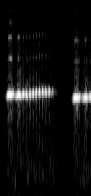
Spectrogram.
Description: Bokmakierie

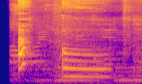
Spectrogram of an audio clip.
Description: Uh Oh

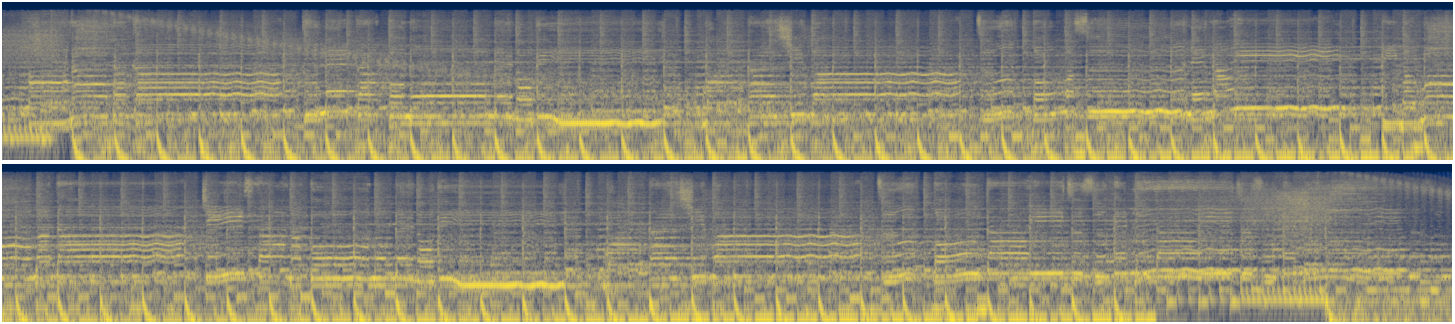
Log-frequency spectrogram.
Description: Melody

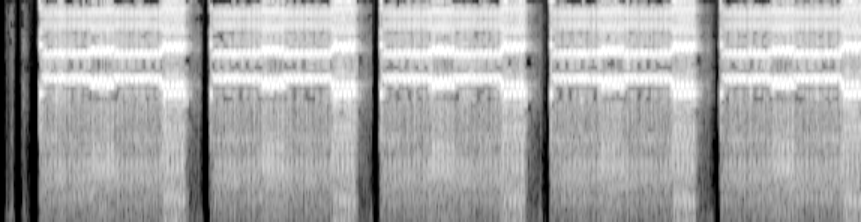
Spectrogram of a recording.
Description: Scott Air Pack

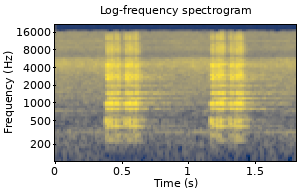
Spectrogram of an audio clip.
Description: Volt alert

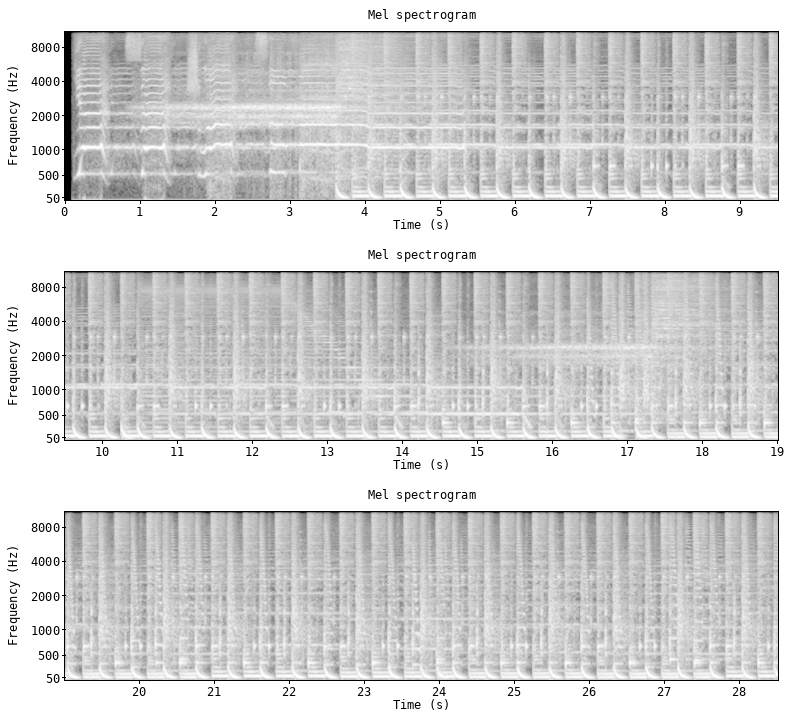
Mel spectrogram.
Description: Rock

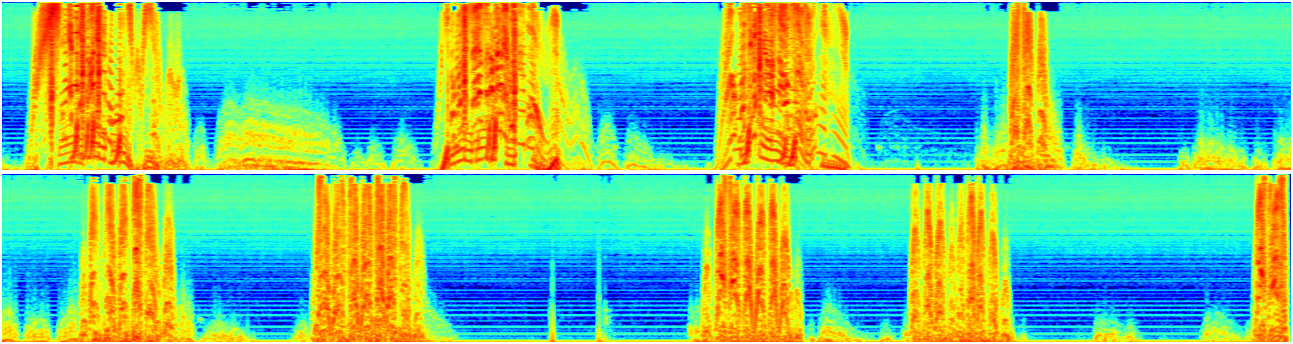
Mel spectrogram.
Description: Record Scratches

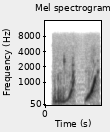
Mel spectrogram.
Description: Bubble Sms

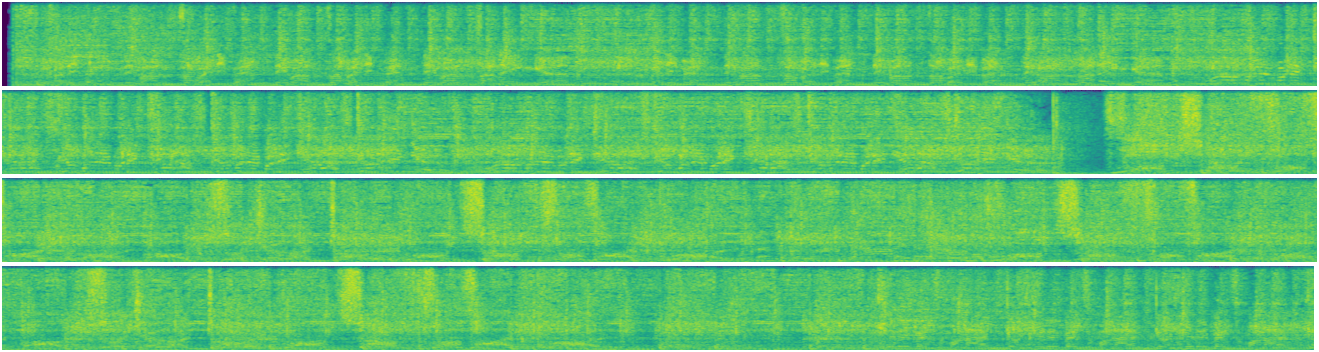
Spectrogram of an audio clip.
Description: Rock; Deathnote

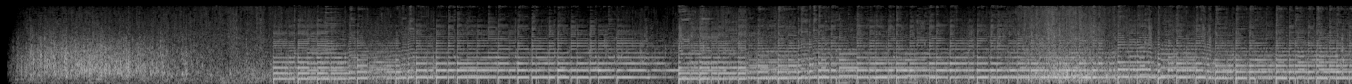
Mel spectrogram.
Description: Remix Guitar

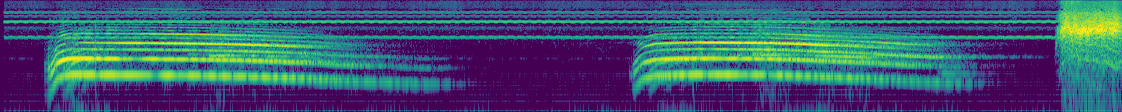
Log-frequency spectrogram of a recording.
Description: Tuba Tube; Amitabh

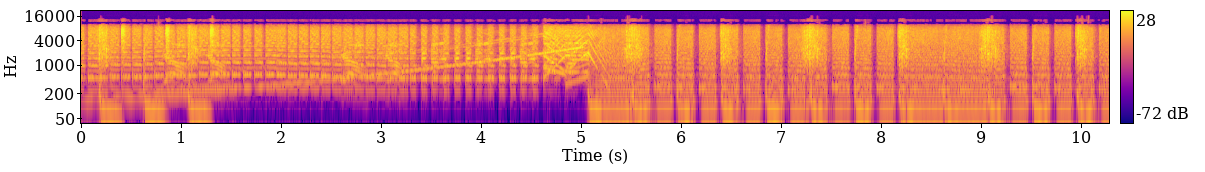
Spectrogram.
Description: Bassline

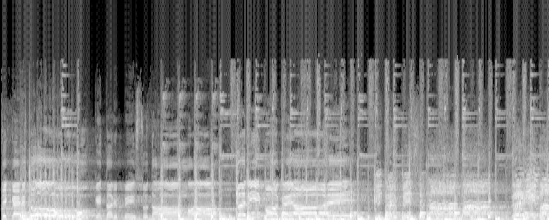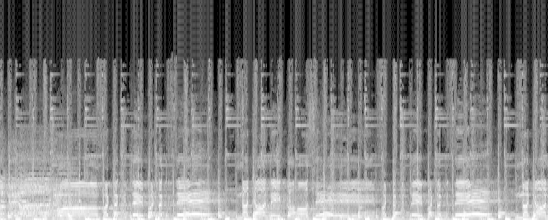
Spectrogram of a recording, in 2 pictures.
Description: Krishan Bhajan

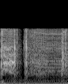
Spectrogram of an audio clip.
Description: Camera Click

